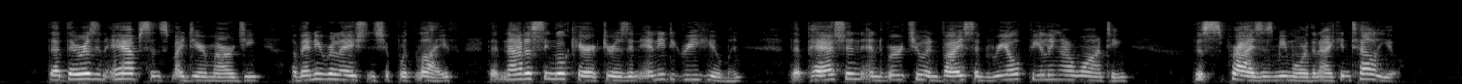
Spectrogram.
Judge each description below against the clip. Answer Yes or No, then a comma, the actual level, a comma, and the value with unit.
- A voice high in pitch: Yes, high, 205 Hz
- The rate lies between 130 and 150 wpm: No, average, 170 wpm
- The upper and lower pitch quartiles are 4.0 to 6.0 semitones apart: Yes, average, 4.6 semitones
